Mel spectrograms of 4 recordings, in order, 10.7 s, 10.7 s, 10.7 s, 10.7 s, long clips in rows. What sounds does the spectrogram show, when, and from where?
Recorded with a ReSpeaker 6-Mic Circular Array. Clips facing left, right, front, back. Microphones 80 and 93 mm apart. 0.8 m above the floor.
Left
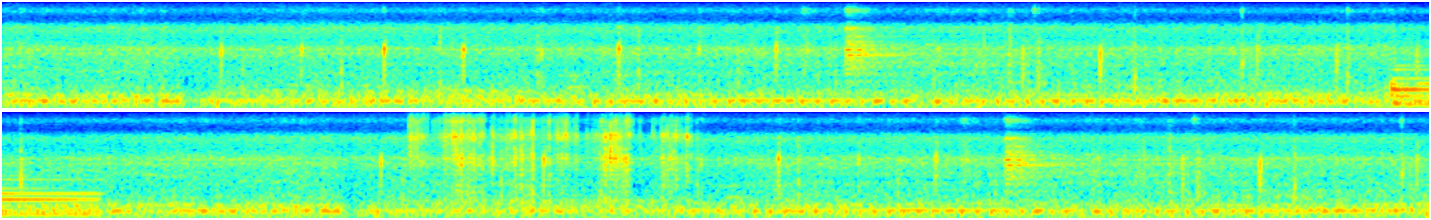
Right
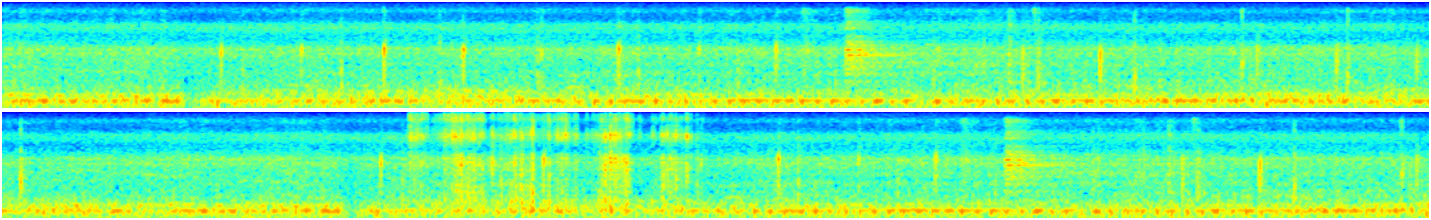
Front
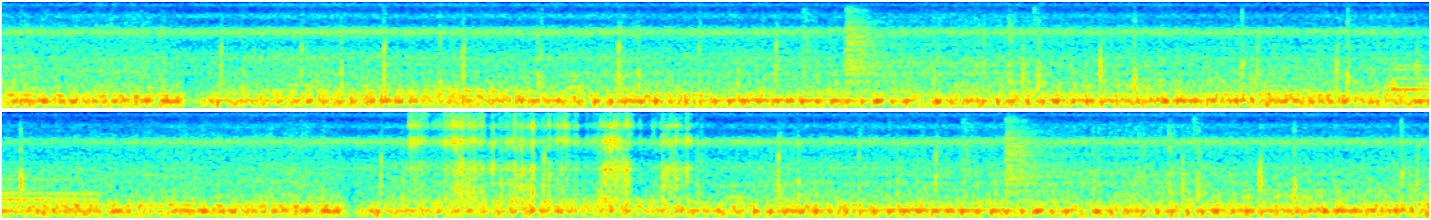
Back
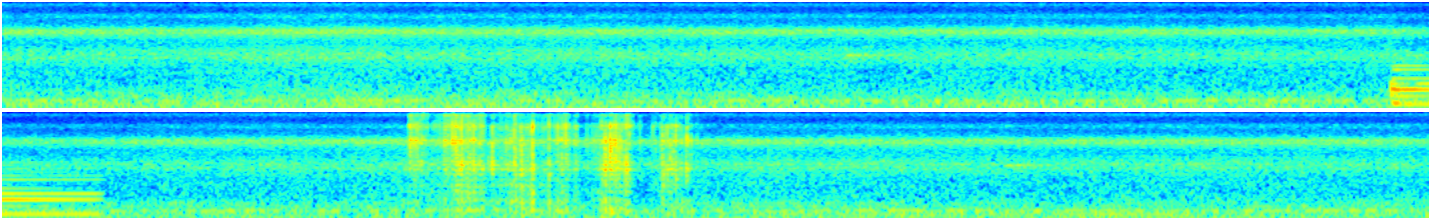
0.0 s a motorcycle: 10° right
5.2 s a piano: 90° left
6.9 s tearing paper: 40° right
